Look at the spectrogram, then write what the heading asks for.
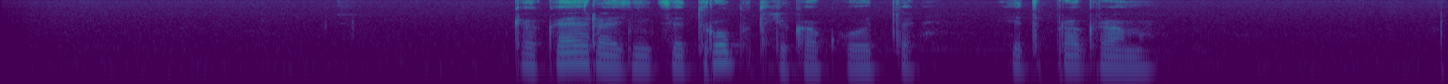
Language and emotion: Russian, neutral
